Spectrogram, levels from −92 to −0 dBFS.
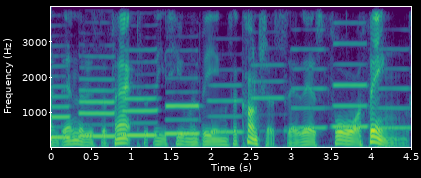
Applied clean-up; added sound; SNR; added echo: none; Wind instrument, woodwind instrument; 5 dB; none.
